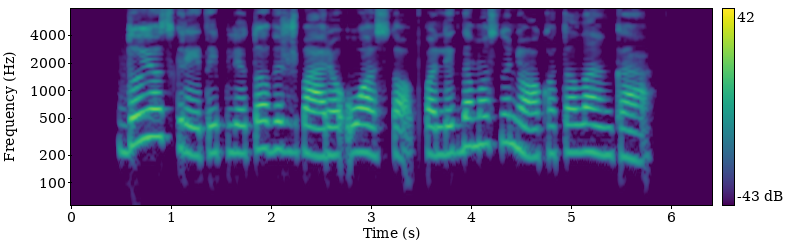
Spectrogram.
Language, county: Lithuanian, Tauragė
